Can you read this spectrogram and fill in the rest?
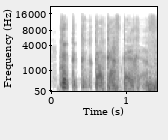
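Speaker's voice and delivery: stammered, whispering softly; timid servant calling Kaf in a whisper. Acted. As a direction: barely dare to call. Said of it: "karena suaramu nanti".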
